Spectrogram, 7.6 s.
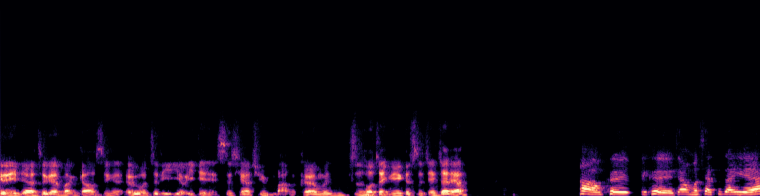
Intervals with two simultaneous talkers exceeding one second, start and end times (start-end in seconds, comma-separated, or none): none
